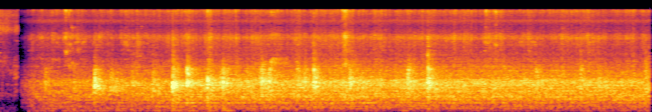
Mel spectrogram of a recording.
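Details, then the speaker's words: Concrete bagger mixer after preventive maintenance, with one side tightened and the other loosened for some play. Even drum rumble with only a few scattered light clicks and no heavy clatter; previously noisy, now fairly quiet. "Kaya mga kalodi, ayos na. Medyo tahimik na siya. Dito na dati na maingay. So, halos nawala yung maingay na tunog."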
